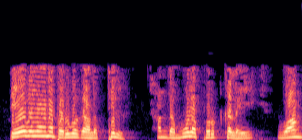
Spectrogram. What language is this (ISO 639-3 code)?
tam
